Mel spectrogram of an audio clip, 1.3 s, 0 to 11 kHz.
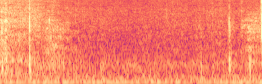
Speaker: basically want to set this thing about 10 liters just enough so you can hear it bubbling pretty good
